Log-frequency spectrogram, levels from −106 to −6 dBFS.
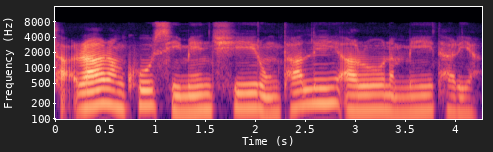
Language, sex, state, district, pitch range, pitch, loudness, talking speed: Garo, male, Meghalaya, West Garo Hills, 140-170 Hz, 150 Hz, -24 LUFS, 85 wpm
